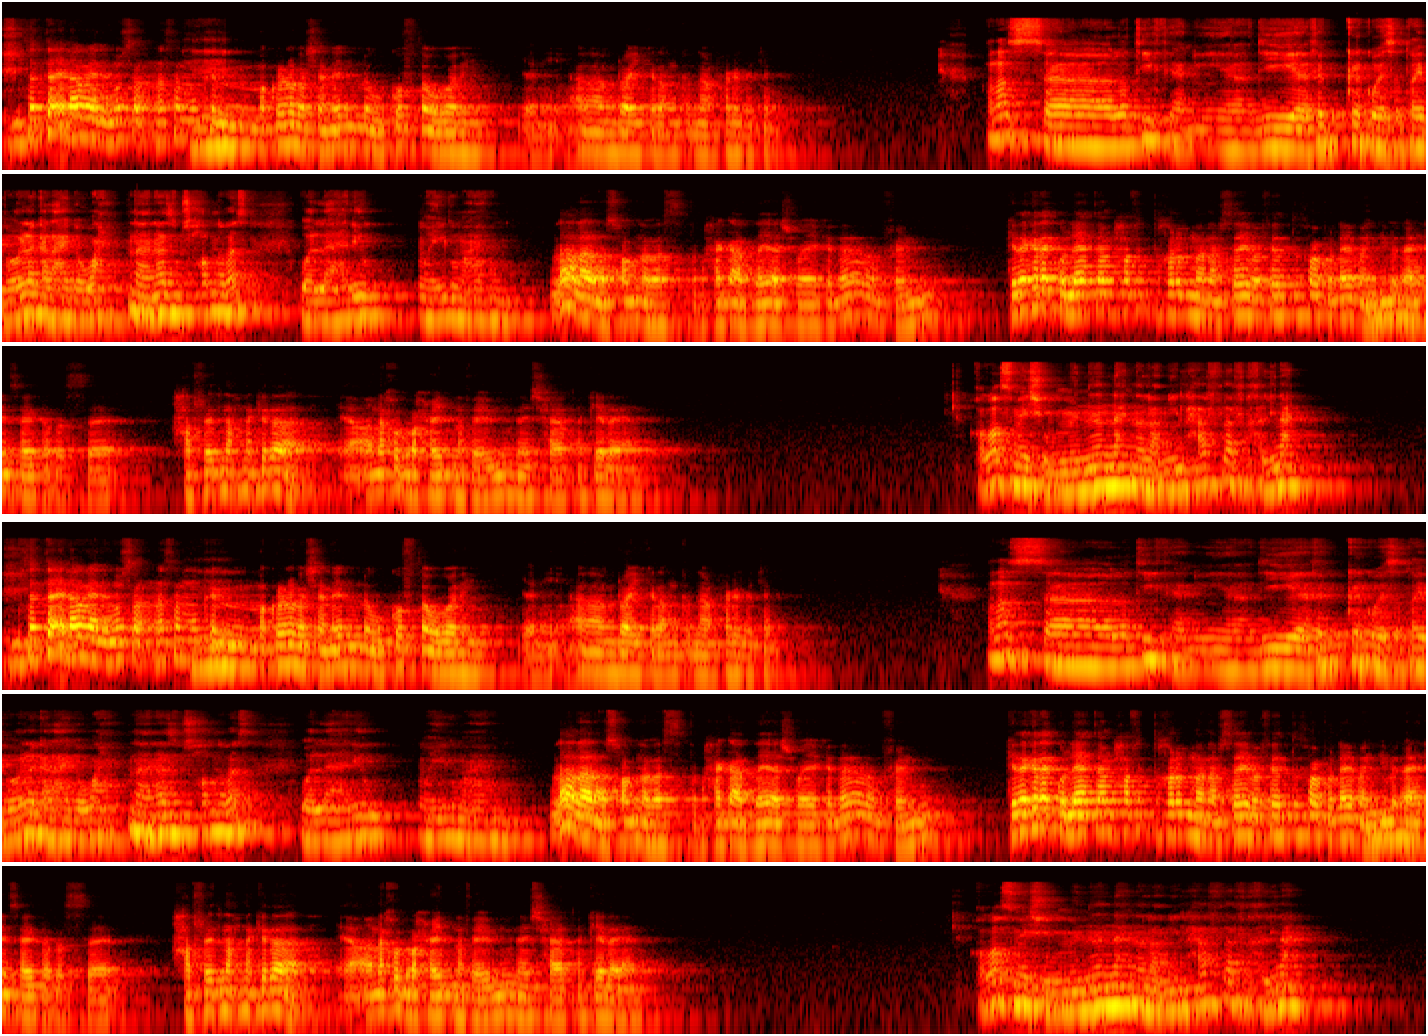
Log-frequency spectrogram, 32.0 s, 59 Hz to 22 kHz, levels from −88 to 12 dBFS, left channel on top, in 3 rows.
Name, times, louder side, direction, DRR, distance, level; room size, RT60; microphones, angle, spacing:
voice 1, 0.1-3.6 3.9-5.8 14.8-17.7 18.2-22.2 22.6-26.2, right 2 dB, 20° right, 7 dB, 0.4 m, -26 dB
voice 2, 1.4-1.7 7.0-13.5 13.8-14.5 20.9-21.3 28.7-31.0, left 1 dB, 65° left, 8 dB, 0.9 m, -28 dB
7.1 x 5.0 x 4.6 m, 1.0 s
head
